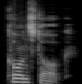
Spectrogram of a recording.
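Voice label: "cornstalk", Australian English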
